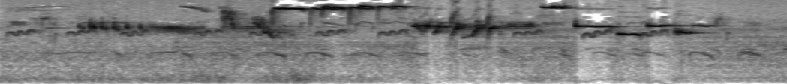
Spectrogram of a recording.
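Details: Song of a European robin, a UK bird that sings year-round to maintain its winter territory: varied high warbling phrases, thin whistles and trills with quick changes in pitch, over a soft low background murmur.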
